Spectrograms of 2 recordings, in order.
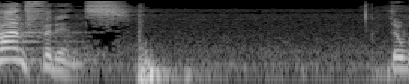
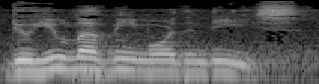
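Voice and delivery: soft, low, measured question; gentle question; 6 semitones lower, 8 dB quieter than usual. Retold or imitated. Jesus questioning Peter after his denial, soft and gentle. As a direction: ask it quietly and low, without pressing.

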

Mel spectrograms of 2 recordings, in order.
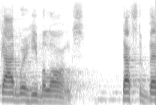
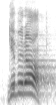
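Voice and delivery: loud, higher exhortation; forceful command; 7 semitones higher, 9 dB louder than usual. Acted. Preacher urging listeners to let go, loud command. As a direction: order them to drop it.

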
